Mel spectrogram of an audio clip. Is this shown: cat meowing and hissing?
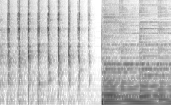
no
